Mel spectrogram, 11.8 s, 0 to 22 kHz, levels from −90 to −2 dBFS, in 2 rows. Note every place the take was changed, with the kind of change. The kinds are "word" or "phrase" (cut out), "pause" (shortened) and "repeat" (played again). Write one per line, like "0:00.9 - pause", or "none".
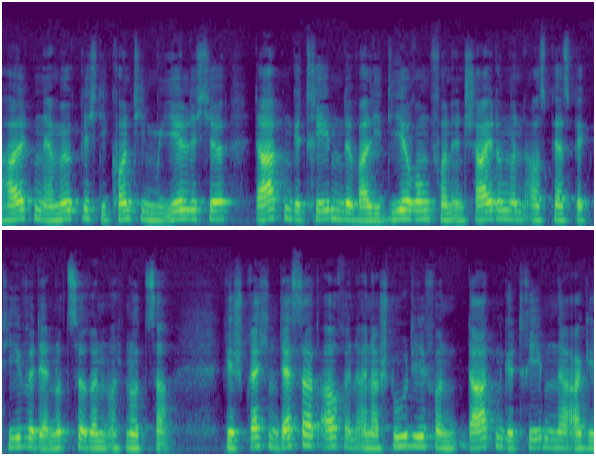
none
